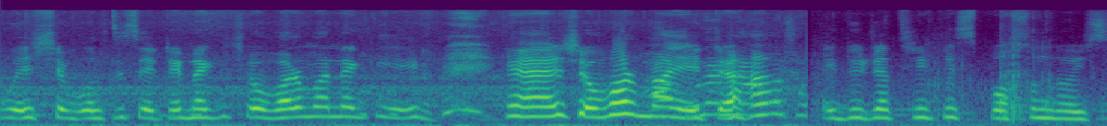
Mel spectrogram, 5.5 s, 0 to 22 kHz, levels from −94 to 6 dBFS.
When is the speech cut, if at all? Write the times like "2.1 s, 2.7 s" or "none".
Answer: 4.0 s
